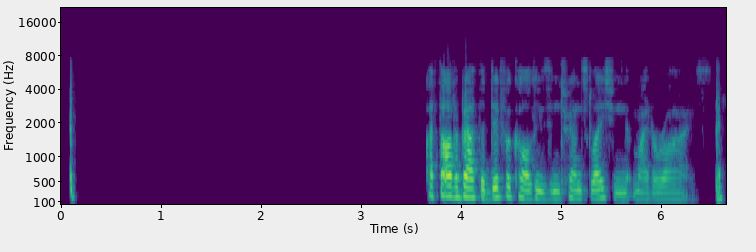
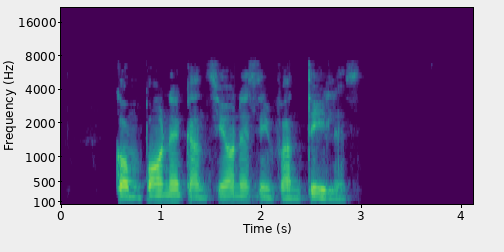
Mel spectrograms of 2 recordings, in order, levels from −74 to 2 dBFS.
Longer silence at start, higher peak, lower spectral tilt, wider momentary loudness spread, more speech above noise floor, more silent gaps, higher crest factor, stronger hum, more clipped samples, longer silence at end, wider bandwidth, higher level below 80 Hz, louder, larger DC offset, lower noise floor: second, 0.1 s vs 0.55 s; about the same, 0 dBFS vs -2 dBFS; about the same, -6 dB/octave vs -6 dB/octave; first, 16 LU vs 12 LU; about the same, 68 dB vs 66 dB; neither; about the same, 22 dB vs 20 dB; neither; neither; second, 0.05 s vs 1.15 s; about the same, 8 kHz vs 7.6 kHz; about the same, -64 dBFS vs -60 dBFS; about the same, -19 LUFS vs -19 LUFS; neither; about the same, -87 dBFS vs -85 dBFS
